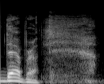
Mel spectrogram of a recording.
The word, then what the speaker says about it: Deborrah: It's the double R. And so then let me apologize for mispronouncing, because I was saying Deborah, but it is Deborah.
